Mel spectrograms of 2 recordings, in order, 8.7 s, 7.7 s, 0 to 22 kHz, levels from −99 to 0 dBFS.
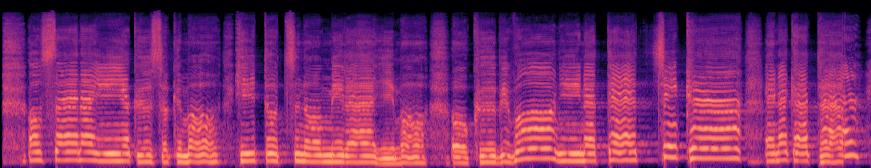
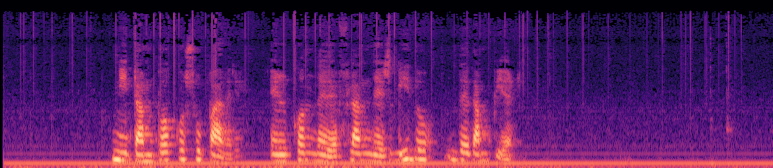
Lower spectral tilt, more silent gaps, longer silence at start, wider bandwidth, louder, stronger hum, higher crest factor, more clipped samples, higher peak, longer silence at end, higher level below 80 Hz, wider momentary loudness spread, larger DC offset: second, -5.5 dB/octave vs -7.5 dB/octave; neither; about the same, 0 s vs 0.05 s; about the same, 16 kHz vs 16.5 kHz; second, -22 LUFS vs -18 LUFS; neither; about the same, 14 dB vs 18 dB; neither; second, -8 dBFS vs -2 dBFS; about the same, 0 s vs 0 s; second, -66 dBFS vs -38 dBFS; second, 5 LU vs 19 LU; neither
